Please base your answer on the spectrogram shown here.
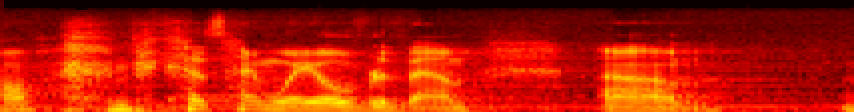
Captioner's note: laughs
